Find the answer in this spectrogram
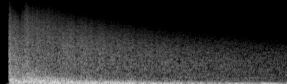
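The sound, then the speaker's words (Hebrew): A single big explosion bursts in with a sharp onset, then a deep rumbling boom rolls on and slowly decays for a few seconds. No voices are heard. “הוא אמר, פה מרגיש לי צריך פיצוץ גדול, שם פיצוץ גדול, השמיע את קולו, נתן במה לפיצוץ הגדול.”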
